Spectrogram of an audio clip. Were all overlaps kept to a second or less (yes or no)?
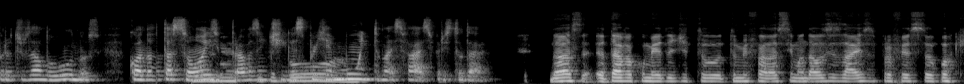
no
